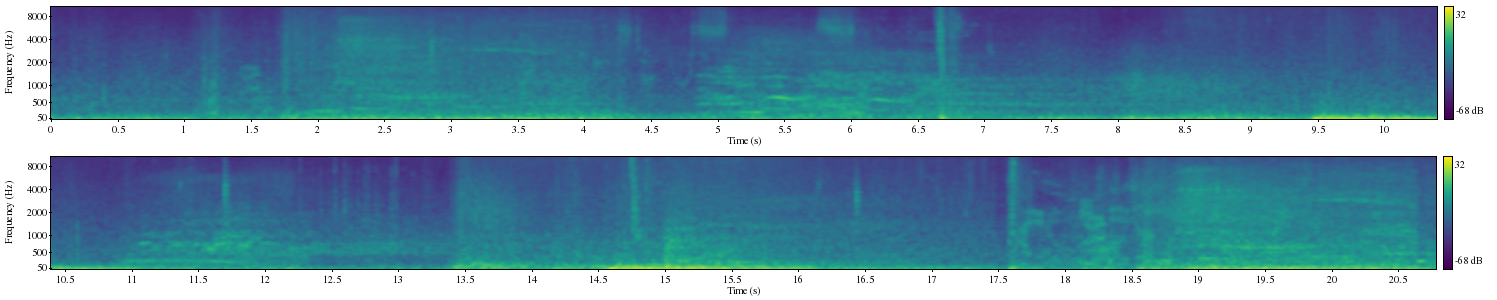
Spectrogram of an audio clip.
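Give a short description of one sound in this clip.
Magic lightning crackles and buzzes.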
